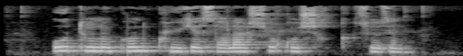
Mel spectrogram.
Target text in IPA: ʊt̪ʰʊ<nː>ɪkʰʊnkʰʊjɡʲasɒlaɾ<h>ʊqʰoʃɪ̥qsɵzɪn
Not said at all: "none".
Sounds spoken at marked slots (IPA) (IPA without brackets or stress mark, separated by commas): n, ʃ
